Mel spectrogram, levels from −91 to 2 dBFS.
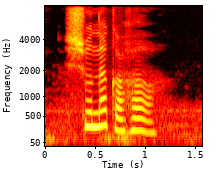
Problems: constant background noise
